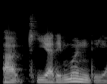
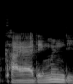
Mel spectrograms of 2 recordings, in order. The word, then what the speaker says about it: Ki-Adi-Mundi: Sometimes, even though he's kind of a pain in the ass for it, Ki-Adi-Mundi or Kai-Adi-Mundi, depending on how you pronounce it, the same kind of, they very much go straight down the middle.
